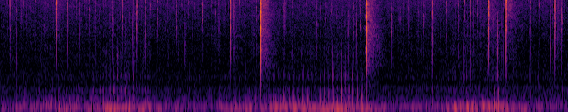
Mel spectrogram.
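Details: Gentle indoor cat purring as a low, steady rumble in pulsing bursts, heard beside a cozy fireplace whose crackling fire gives sharp, irregular snaps and pops throughout.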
